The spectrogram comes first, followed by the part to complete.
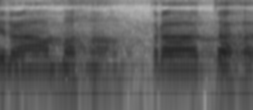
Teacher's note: जब बोलते हैं इसको तो पीछे ह की आवाज़ आती है। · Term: विसर्ग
